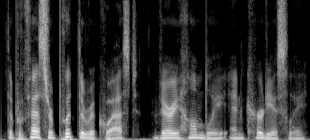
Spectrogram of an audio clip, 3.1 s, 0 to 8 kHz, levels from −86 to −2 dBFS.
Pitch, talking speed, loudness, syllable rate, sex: 125 Hz, 175 wpm, -19 LUFS, 5.5 syllables/s, male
